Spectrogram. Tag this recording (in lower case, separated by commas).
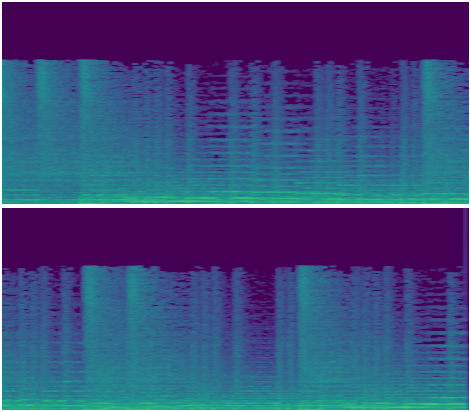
music, theme music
